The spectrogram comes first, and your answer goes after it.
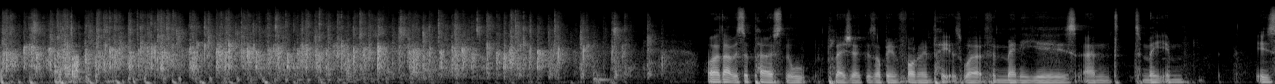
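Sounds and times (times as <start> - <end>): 
crowd applauding: 0.0 - 6.9
speech: 7.1 - 12.0.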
